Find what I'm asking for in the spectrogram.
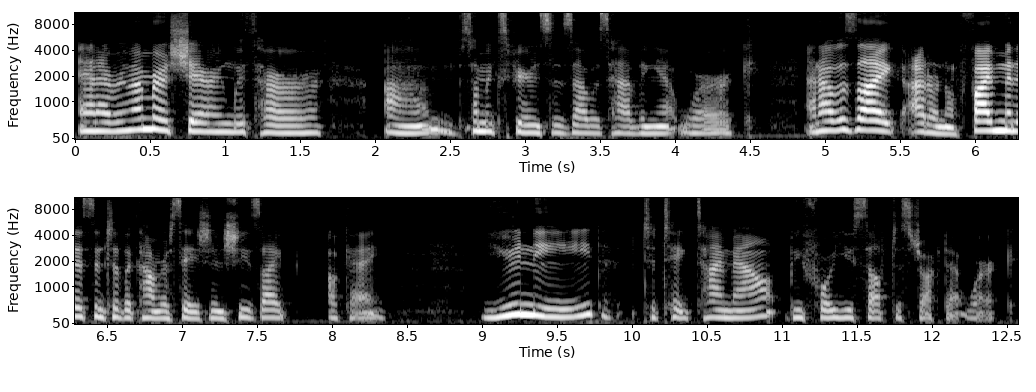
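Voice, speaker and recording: A woman at a medium pitch and moderate pace, with ordinary pitch variation and big swings in loudness. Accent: American. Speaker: banking executive. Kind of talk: podcast interview. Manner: hesitant, filler-heavy.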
